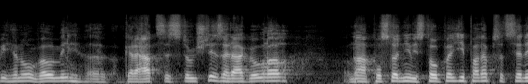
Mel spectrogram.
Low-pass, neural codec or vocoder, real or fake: 10.8 kHz; codec, 16 kHz in and 24 kHz out, 0.6 kbps, FocalCodec, streaming, 2048 codes; fake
